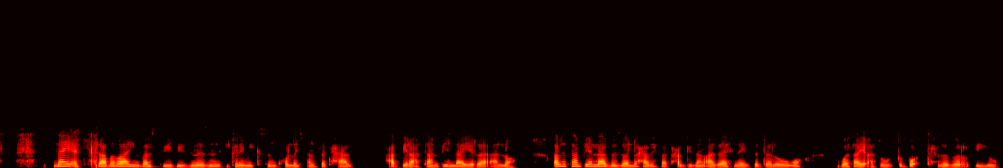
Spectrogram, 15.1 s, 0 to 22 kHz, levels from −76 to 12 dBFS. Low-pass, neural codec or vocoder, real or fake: 5.4 kHz; codec, 16 kHz, 4.8 kbps, FACodec; fake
